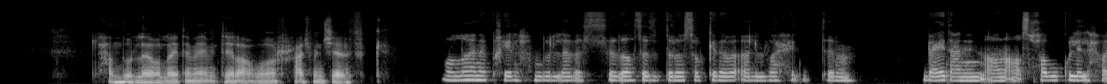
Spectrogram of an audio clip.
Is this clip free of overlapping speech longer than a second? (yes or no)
yes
